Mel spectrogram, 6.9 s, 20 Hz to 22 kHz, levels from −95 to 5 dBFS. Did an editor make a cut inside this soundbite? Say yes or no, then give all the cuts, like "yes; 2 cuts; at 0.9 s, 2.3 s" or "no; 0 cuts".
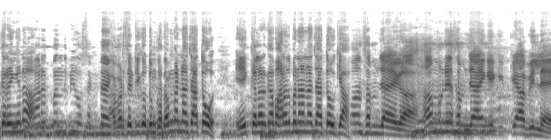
yes; 2 cuts; at 1.4 s, 4.5 s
